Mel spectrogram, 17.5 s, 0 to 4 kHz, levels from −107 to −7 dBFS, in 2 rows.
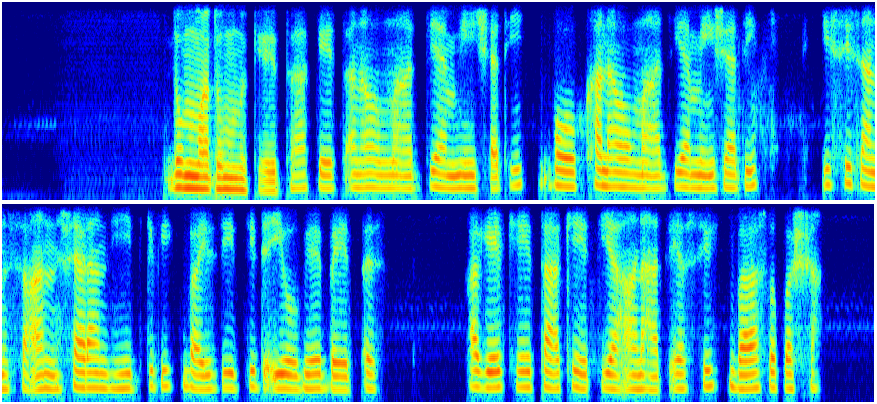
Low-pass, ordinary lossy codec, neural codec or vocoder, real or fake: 3.6 kHz; Opus, 24 kbps; codec, 16 kHz in and 24 kHz out, 0.6 kbps, FocalCodec, streaming, 4096 codes; fake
